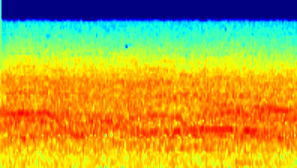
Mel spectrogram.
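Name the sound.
crowd cheering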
